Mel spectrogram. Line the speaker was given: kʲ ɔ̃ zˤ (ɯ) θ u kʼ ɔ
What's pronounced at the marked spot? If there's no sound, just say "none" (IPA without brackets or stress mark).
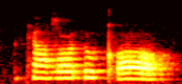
u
